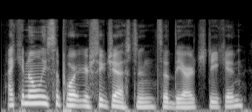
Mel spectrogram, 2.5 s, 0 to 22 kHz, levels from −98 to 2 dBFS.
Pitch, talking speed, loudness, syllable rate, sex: 155 Hz, 215 wpm, -17 LUFS, 6.3 syllables/s, male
